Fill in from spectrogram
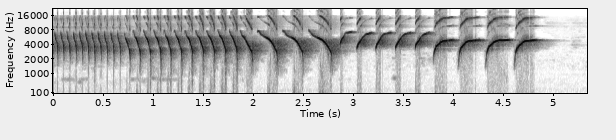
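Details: Canary in full, lively song played to coax young birds into singing: a very fast high rattle that slows into a steady series of sharp, down-slurred chirps, each repeated about twice a second.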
